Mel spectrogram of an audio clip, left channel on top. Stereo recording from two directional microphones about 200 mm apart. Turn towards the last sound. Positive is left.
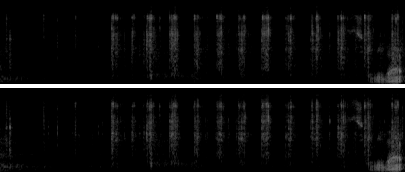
turn(degrees=-5)  # may be behind; listen again after turning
